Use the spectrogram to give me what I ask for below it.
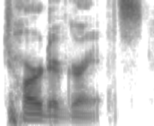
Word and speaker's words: tardigrades: piglets but the scientific name for them is tardigrades that's spelled t-a-r-d-i-g-r-a-d-e-s tardigrades but honestly the scientific name for me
